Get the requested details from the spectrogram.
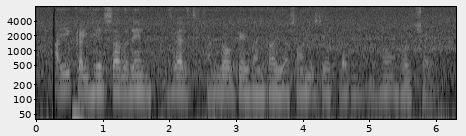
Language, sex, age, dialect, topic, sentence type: Maithili, male, 41-45, Angika, banking, statement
